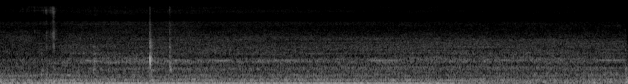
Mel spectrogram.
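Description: Electric motor of a 2010 Mercedes-Benz E350 Coupe's panoramic sunroof running steadily with a faint whine as the glass panel slides back to open, with a few small clicks.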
